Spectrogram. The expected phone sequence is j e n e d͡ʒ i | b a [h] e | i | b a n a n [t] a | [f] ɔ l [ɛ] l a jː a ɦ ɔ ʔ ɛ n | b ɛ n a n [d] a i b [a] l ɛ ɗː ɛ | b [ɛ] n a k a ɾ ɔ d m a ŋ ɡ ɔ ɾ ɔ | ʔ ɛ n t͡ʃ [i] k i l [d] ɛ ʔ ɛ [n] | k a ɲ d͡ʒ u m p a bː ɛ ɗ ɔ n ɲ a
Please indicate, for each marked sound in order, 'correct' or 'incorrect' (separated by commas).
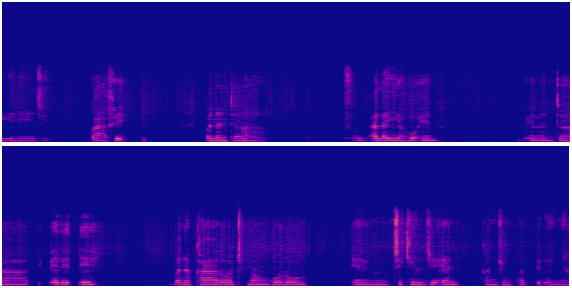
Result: incorrect, correct, correct, incorrect, incorrect, incorrect, incorrect, correct, incorrect, correct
